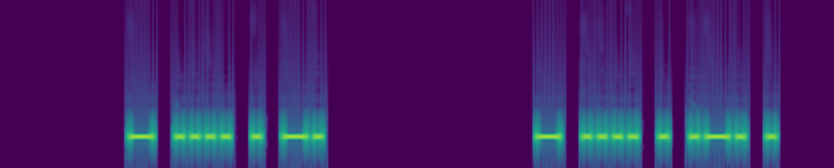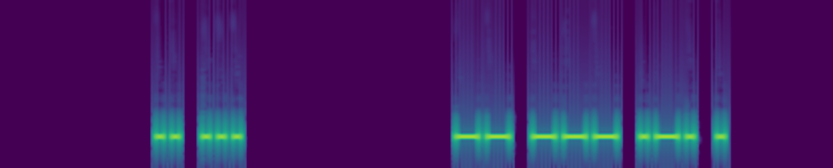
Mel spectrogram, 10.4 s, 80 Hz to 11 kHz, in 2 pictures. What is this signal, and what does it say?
Morse code, heard as a keyed tone, about 25 wpm, 700 Hz. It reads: THEN THERE IS MORE
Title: 4x Word-Spacing - Sentences from Top 100 Words - 25wpm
